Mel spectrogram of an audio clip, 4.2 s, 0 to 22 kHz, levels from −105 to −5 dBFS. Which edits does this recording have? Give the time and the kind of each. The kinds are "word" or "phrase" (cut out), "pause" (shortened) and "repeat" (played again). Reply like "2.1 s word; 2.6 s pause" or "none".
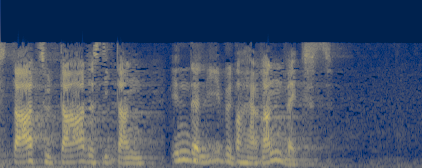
1.1 s word; 1.6 s pause; 2.4 s word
